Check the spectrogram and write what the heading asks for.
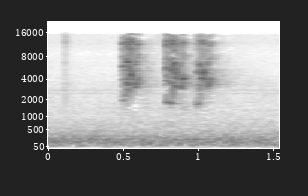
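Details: Morning lovebird calls: three rough, buzzy chirps in quick succession, each about a tenth of a second long and spaced roughly a quarter second apart, set against constant low-pitched background hum.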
